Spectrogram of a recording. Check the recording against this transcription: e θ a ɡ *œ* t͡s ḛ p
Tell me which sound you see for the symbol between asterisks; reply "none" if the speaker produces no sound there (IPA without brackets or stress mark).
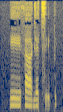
ɛ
